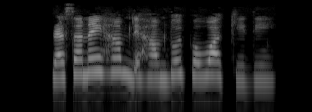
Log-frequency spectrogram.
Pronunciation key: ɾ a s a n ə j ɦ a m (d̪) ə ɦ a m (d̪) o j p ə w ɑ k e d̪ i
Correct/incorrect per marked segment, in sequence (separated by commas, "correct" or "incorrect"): correct, correct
